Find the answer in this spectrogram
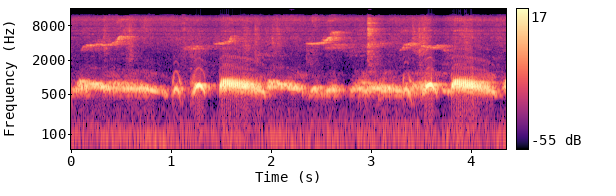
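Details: Spotted dove coos continuously to prompt other doves at home to coo: an almost unbroken run of low hoarse coo notes with brief looping accents, plus thin rising whistles from other birds.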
